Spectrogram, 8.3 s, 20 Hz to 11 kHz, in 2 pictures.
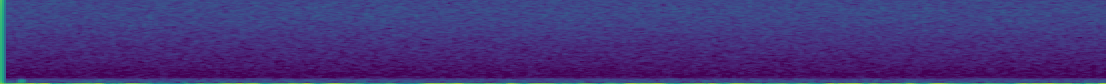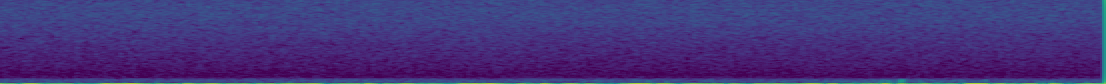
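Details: Adult's own heartbeat recorded through an experimental microphone enclosure; dominant frequency about 10 Hz, heard only as deep, muffled low thumping under a steady low rumble; recording includes a breath-hold.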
